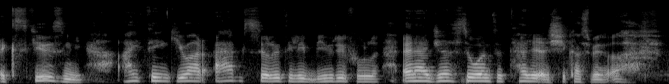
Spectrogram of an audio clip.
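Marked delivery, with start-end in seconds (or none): 0.0-5.4 put-on insincere fawning tone, pitched up. Retelling walking up to a woman in Malta: imitating his own fake flattering tone. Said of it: "I ran up to that woman being fake".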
